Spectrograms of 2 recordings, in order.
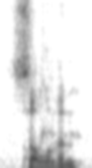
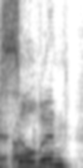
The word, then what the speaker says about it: Sullivan: It's been Sullivan. Young Sullivan. Yeah. Yeah. Yeah, I mentioned him earlier. I had It's not Young Silvin.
